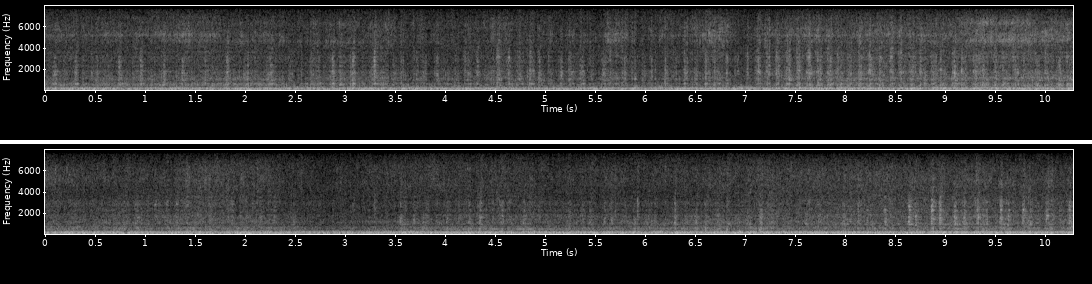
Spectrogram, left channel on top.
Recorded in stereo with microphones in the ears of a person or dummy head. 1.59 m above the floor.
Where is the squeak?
I don't hear a squeak.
